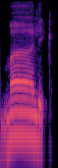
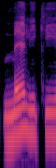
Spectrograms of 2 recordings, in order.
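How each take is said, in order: First: The first vowel is said long. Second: The first vowel is said short. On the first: It is read as owner of the day. "Kita baca panjang Malik" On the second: It is read as king of the day. "dia baca pendek je"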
